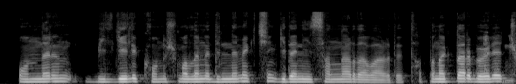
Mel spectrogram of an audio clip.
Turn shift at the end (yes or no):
no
